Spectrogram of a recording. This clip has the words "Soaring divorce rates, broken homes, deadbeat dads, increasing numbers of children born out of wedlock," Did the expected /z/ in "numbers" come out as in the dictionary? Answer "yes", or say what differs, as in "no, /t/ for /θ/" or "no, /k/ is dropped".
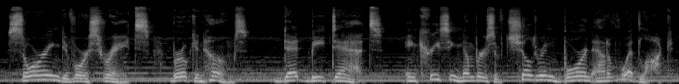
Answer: yes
